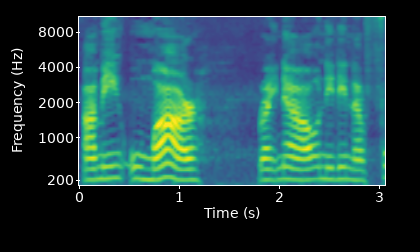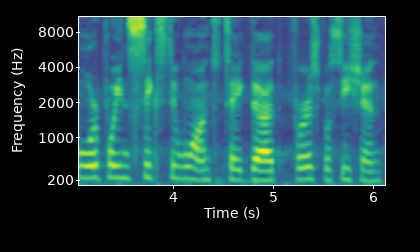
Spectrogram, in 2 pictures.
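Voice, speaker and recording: A woman's voice: medium pitch, steady tone, unhurried. A woman giving casual live commentary on a surf contest, hesitating often and filling gaps with fillers.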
